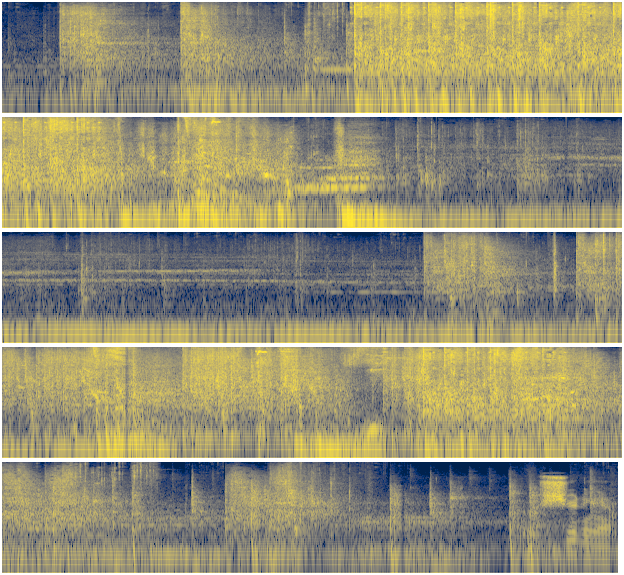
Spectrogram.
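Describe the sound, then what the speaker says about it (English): Bursts of gunfire in the video game Control, with loud repeated volleys and heavy thumps across the span, broken by quieter gaps carrying sustained tones, and speech-like sounds mixed in. "Who's shooting at me?"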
